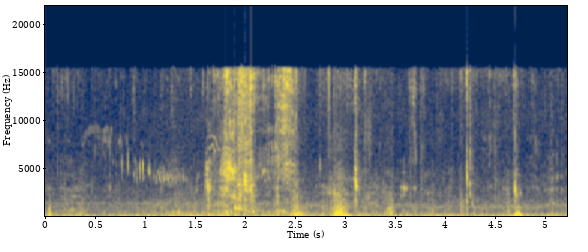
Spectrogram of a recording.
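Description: Close-miked eating: chewing and wet lip-smacking of chicken in a spicy sauce eaten by hand, with several sharp mouth clicks and smacks two to three seconds in. A faint falling whistle sounds in the first second and a half.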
